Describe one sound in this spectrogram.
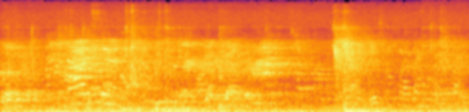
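Young men talk and call out across a large echoing gym.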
